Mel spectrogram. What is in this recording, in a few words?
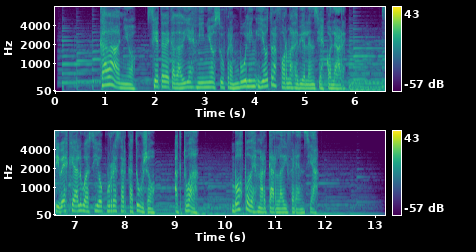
Narrator Serious; Narradora Serio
